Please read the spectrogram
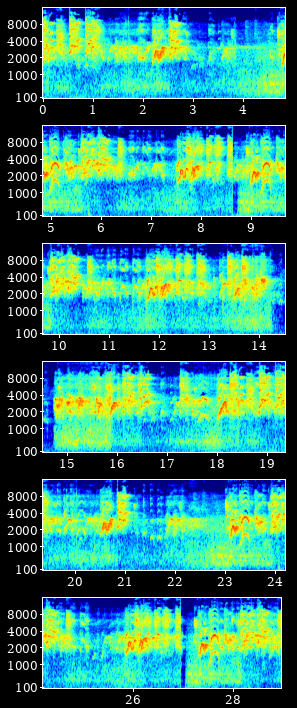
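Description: Cockatiels chirping and calling in bursts of a second or two, with short pauses between.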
